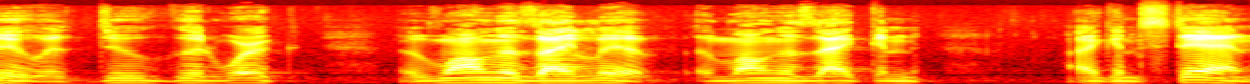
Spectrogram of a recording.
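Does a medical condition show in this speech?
Yes: cerebral palsy.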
